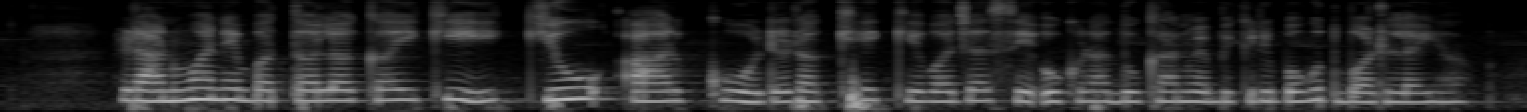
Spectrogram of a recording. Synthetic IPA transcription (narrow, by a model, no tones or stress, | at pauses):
ɾaːnanebɐt̪alakəɦikikjuːaːɾkoːɖɾəkʰːekiʋɐd͡ʒəɦseʔʊkɽad̪ʊkaːnmẽbɪkɽibɐɦʊt̪bɐɽ̤ləiɦɛ̃ː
